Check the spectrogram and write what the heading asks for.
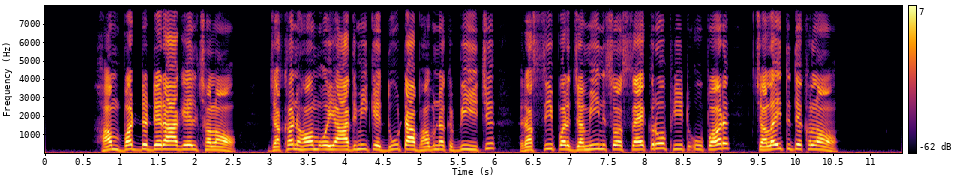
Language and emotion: Maithili, fearful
